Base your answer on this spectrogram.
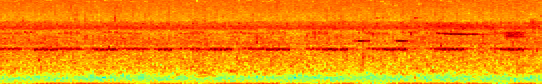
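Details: Crickets calling by a creek at night at Jacobs Creek: a repeated train of short, pure chirps, roughly two per second, against steady running-water noise.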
